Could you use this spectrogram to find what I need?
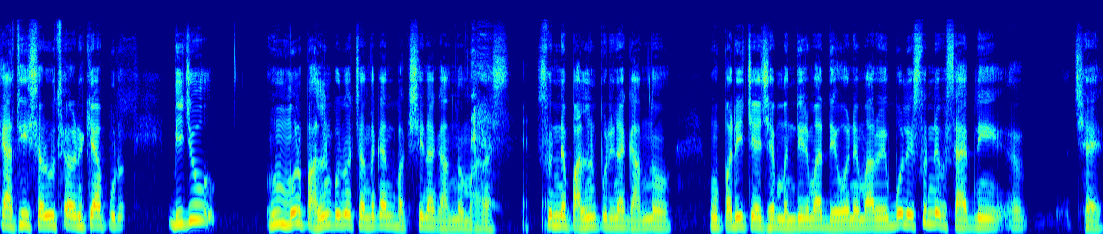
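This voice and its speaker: Heard in a very clean recording with a silent background, a man with a normal speaking voice talks at a fairly high pitch with ordinary pitch variation. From Gujarat, India (Palanpur). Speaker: motivational speaker. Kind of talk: interview.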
